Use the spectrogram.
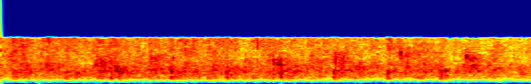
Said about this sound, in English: Round of applause.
